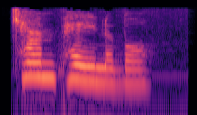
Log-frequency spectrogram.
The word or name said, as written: campaignable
